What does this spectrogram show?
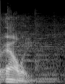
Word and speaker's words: Ally: Is it Ally or Alley? It's Alley.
